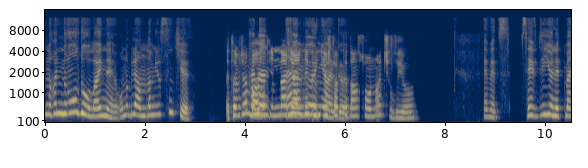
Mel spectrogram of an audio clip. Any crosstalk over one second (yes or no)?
yes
